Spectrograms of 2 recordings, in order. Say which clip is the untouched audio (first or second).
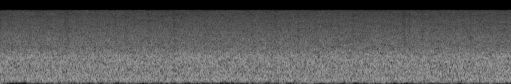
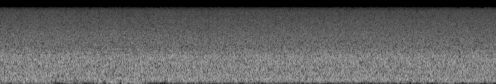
second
